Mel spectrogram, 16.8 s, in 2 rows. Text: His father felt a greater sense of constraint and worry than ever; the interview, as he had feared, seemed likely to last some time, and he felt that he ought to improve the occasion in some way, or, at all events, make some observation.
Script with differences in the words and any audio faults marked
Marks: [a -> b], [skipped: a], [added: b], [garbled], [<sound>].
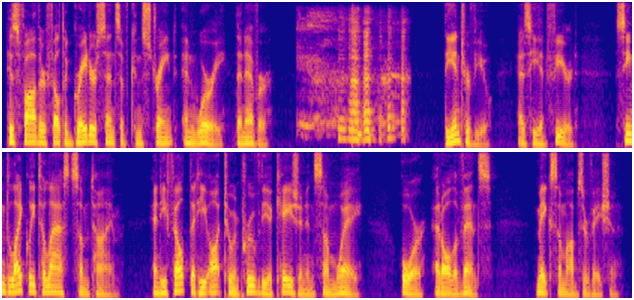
His father felt a greater sense of constraint and worry than ever; [laugh] the interview, as he had feared, seemed likely to last some time, and he felt that he ought to improve the occasion in some way, or, at all events, make some observation.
